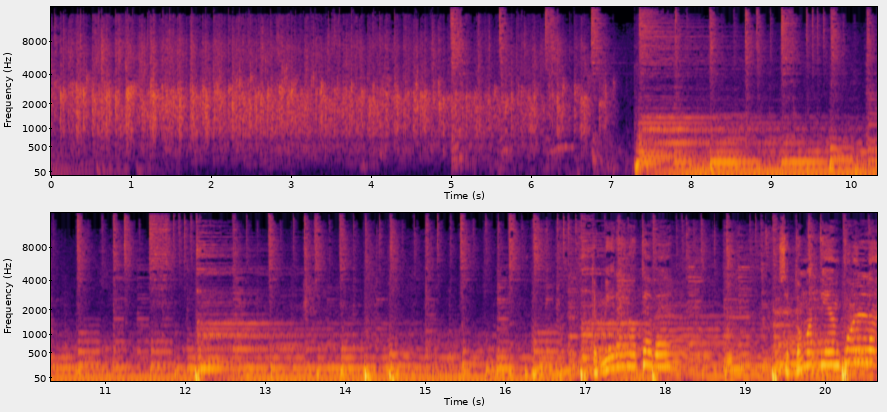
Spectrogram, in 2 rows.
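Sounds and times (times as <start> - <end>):
music: 0.0 - 1.1, 6.7 - 20.6
crowd applauding loudly: 0.0 - 7.3
speech: 17.2 - 18.2, 19.5 - 20.6.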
